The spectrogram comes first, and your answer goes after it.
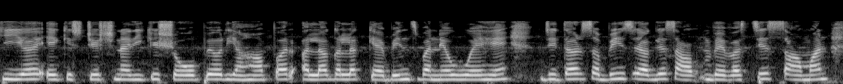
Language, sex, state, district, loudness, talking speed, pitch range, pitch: Hindi, female, Maharashtra, Chandrapur, -13 LUFS, 170 wpm, 220-240 Hz, 230 Hz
